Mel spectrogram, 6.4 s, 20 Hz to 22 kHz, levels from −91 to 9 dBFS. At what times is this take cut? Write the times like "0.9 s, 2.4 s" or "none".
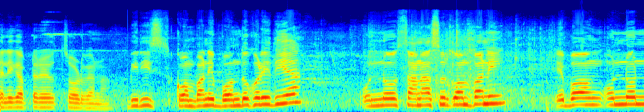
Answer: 1.2 s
